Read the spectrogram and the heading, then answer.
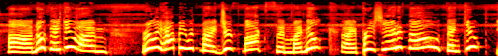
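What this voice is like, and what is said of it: High-pitched character voice. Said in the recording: “high voice”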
